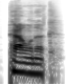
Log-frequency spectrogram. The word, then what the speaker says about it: Palahniuk: Palahniuk. – It's based on the Chuck Palahniuk book, though a lot of liberties were taken with the structure. – Although I will say that Palahniuk has gone on record and said that the movie is better than the book.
